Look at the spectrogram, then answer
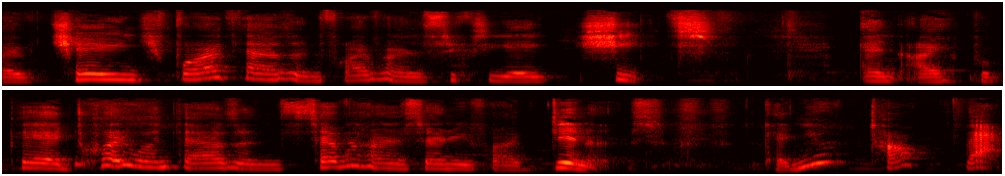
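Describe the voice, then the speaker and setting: Speaking at a fairly slow pace, a woman with a medium-pitched voice makes very wide pitch swings. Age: 80s+. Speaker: mother of nine. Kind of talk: casual message to family on camera. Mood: amused, proud, laughing. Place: home room. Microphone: phone near.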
